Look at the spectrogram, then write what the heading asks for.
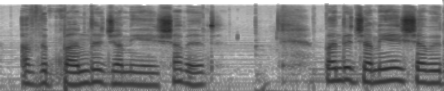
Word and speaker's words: bhand: So I think one of the significant things about the pronunciation is that the word bhand, it keeps repeating over and over again. And what is bhand? You hear there's a slight inflection. It's not just bhand, but bhand, where you're making a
